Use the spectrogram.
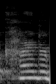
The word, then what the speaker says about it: KNDR: your kit thank you that is useful so kinder beauty it's spelled kndr kinda glow highlighting palette this palette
